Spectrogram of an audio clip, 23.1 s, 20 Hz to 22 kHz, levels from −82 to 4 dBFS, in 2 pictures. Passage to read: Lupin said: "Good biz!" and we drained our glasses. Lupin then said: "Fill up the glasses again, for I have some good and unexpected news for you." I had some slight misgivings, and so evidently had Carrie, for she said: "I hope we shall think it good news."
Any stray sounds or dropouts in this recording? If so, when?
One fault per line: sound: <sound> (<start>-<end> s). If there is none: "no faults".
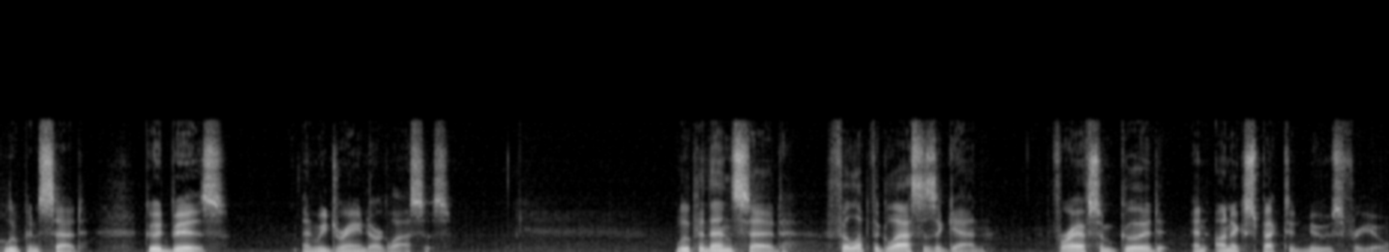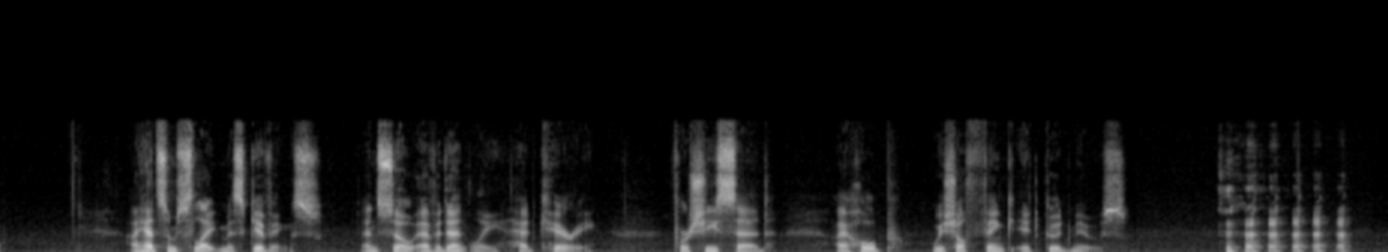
sound: laugh (21.7-22.9 s)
